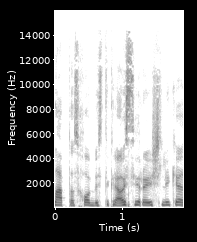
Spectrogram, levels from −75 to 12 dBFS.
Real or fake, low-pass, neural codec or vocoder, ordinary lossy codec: real; 14.4 kHz; none; MP3, 64 kbps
